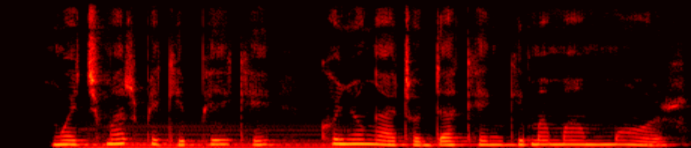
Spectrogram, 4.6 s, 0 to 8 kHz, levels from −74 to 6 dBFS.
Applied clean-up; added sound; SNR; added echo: none; Bowed string instrument; 15 dB; none.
